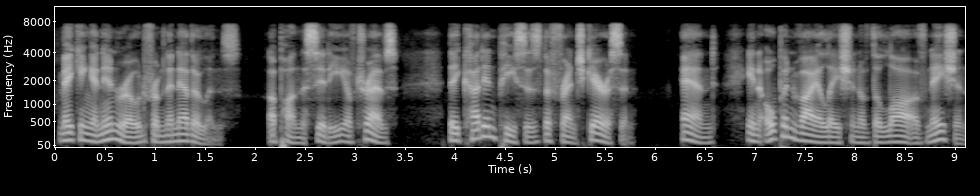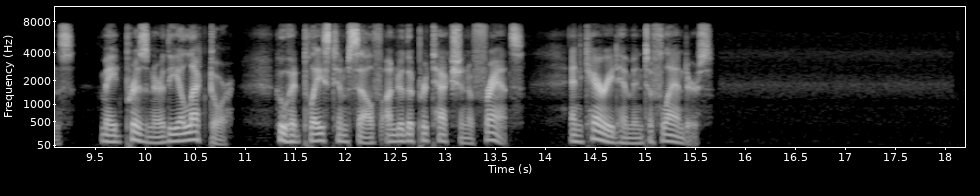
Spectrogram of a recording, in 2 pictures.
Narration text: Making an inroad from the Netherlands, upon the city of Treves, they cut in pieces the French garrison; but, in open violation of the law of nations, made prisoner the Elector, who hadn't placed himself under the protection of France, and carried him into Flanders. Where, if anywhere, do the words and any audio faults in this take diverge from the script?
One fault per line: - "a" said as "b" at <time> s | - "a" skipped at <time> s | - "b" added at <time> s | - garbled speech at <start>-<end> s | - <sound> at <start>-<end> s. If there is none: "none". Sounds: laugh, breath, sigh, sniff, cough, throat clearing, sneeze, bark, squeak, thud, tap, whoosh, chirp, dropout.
- "but" said as "and" at 6.2 s
- "hadn't" said as "had" at 11.4 s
